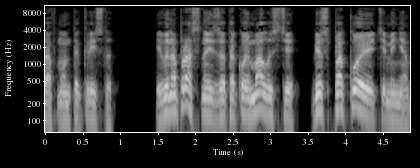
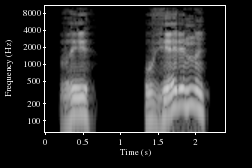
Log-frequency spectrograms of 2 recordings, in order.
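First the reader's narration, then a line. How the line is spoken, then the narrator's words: Bewildered repetition. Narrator (Russian): повторил Бошан, растерянно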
